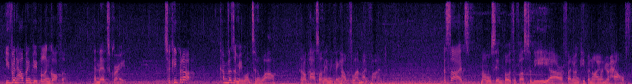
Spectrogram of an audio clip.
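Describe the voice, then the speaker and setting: Low-voiced frank, caring woman actress in role. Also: fairly quick, noisy background, lightly acted. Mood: frank, supportive. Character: frank, caring professional woman helping a vigilante. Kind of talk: naturalistic video game voice acting.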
